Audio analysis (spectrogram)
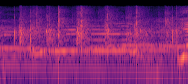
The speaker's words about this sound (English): All right, sounding good. It's a lot of clapping.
